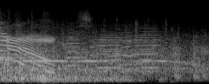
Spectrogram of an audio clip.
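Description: A voice slides down in pitch in the first half second. Then comes a dense, dry rattle of many small pieces, dry cereal pouring out of a box.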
